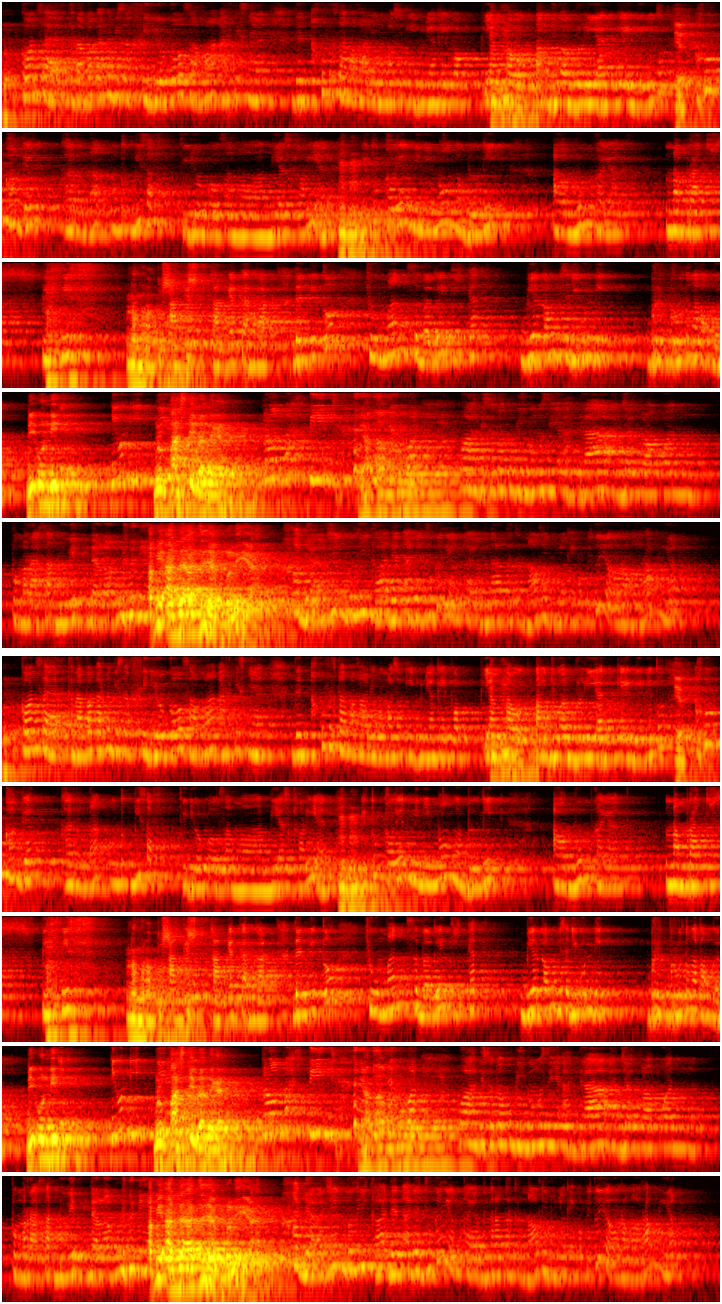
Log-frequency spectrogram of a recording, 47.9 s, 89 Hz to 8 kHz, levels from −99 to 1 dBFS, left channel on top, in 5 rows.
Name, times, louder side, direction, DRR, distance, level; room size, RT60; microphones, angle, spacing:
voice 1, 0.3-10.0 10.4-11.7 11.9-16.6 16.9-17.8 18.4-20.4 21.4-25.5 26.1-27.2 27.7-28.7 29.4-29.8 30.1-31.4 32.1-38.0 38.4-40.7 42.2-47.2, right 1 dB, 40° right, 1 dB, 1.8 m, -38 dB
voice 2, 14.1-14.4 19.7-19.8 20.8-21.7 29.0-29.5 30.7-31.8 33.5-34.7 40.2-41.7 42.0-42.2, right 1 dB, 15° right, 1 dB, 1.3 m, -27 dB
17.5 x 10.0 x 7.9 m, 2.9 s
head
